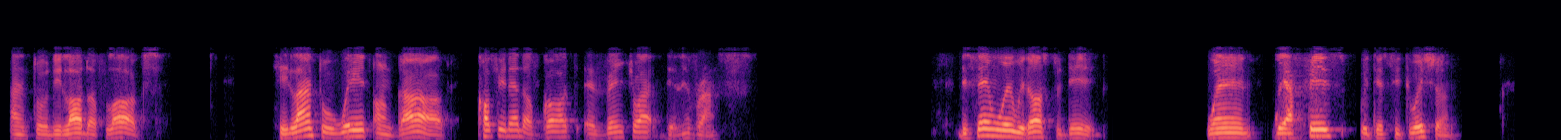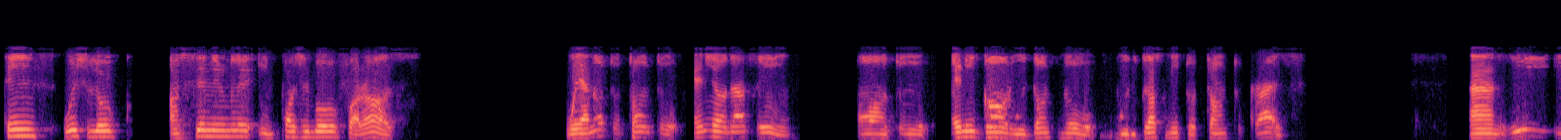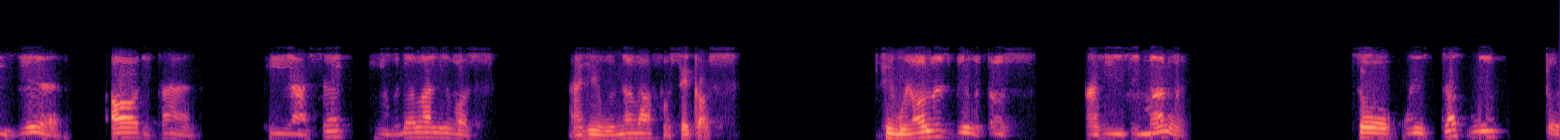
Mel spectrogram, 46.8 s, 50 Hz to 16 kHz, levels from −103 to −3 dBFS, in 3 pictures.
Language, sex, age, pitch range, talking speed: English, male, 50-69, 110-150 Hz, 125 wpm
